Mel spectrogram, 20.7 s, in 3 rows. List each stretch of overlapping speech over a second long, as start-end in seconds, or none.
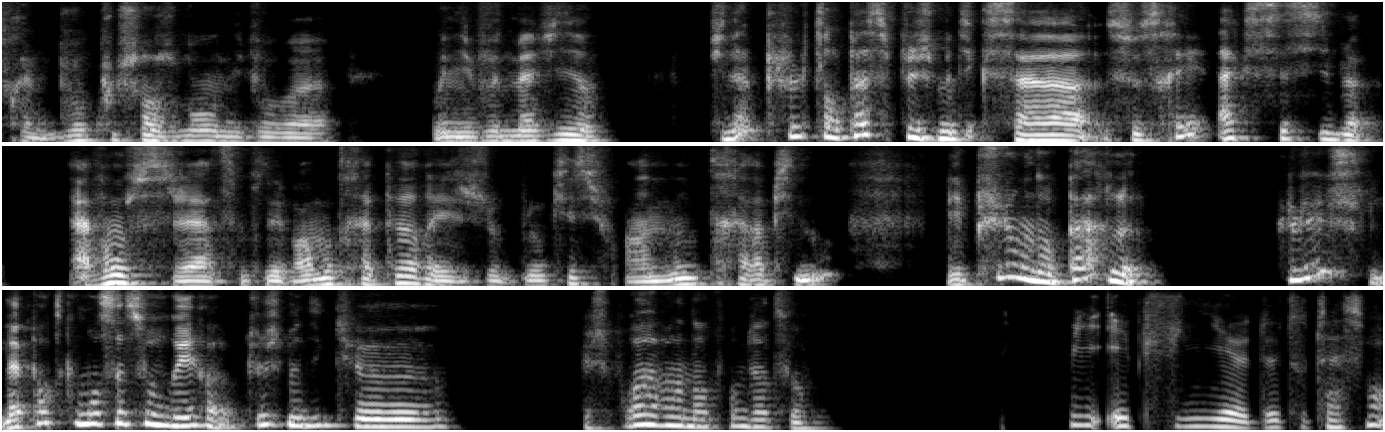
none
